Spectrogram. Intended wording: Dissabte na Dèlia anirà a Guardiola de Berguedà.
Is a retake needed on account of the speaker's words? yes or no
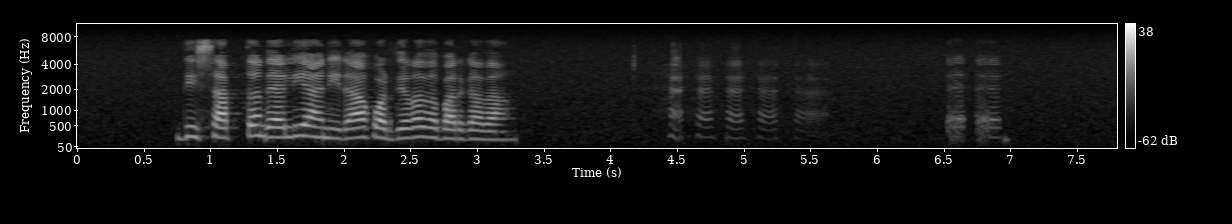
yes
